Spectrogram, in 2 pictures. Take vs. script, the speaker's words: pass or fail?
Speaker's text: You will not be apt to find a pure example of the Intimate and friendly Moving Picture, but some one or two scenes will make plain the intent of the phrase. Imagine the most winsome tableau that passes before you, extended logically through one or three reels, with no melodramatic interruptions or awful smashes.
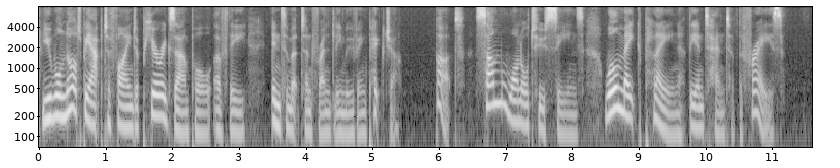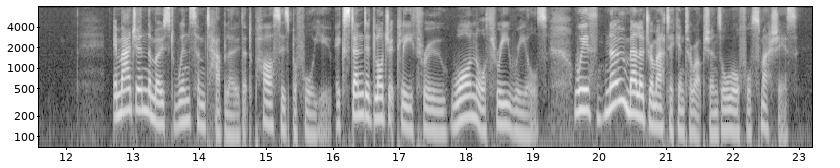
pass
